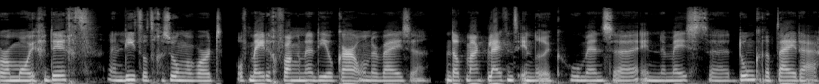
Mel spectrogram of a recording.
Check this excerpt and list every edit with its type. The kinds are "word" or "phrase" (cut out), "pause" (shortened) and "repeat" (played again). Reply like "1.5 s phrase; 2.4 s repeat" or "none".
none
